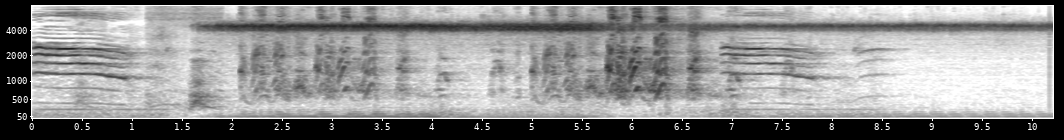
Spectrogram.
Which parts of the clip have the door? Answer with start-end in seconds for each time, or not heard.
not heard.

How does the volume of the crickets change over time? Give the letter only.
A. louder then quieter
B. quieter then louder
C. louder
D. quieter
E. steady
D.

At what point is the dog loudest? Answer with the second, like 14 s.
6 s.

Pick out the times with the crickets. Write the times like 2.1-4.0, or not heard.
1.6-10.1.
